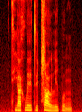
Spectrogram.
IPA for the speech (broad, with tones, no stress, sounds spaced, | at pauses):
t̪ʰ j ä˦ x w e˦ ɪ̯ t̪ y˨˦ t͡s ɑ˥˨ ʊ̯ l i˨˦ p ʊ̰˨˩ ŋ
